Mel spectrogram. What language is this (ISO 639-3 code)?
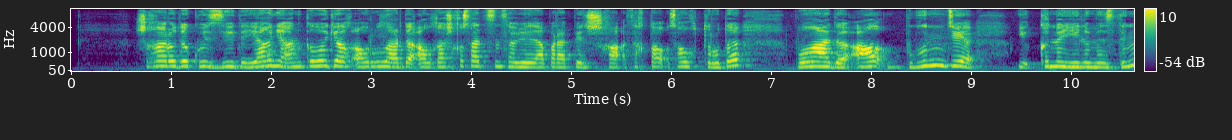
kaz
